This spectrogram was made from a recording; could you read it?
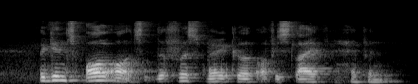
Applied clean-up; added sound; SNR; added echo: neural mask model Resemble Enhance denoiser.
